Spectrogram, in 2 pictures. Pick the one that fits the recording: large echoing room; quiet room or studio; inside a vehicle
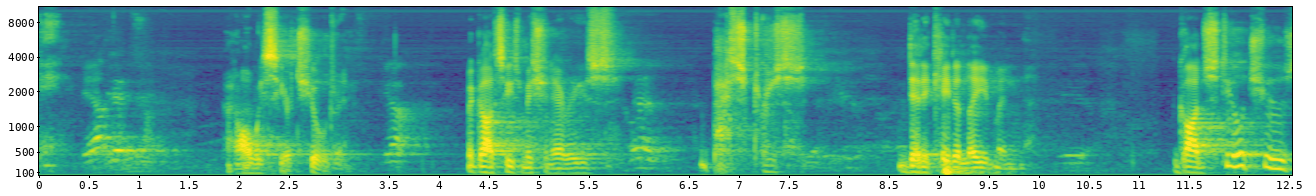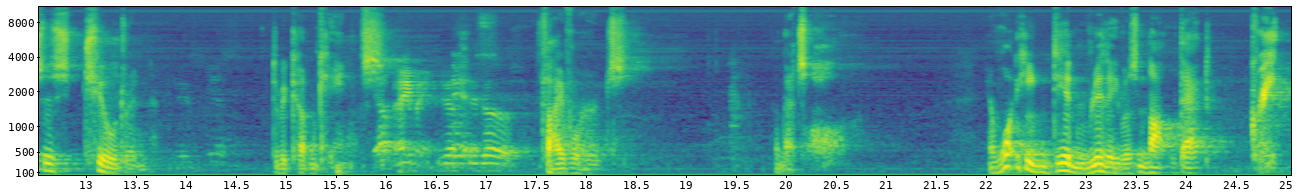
large echoing room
